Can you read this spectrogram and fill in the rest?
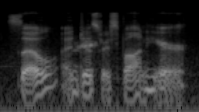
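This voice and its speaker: A woman's voice: low-pitched, big pitch swings, slow, background noise. A woman chatting casually in improvised roleplay while playing a game. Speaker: player in a Minecraft roleplay. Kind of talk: casual improvised roleplay chat during gaming.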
